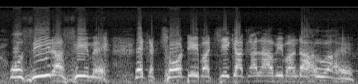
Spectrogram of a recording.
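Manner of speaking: put-on a courtier pleading for the child, wailing; wailing lament. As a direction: cry it out in grief. Climax of court scene.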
